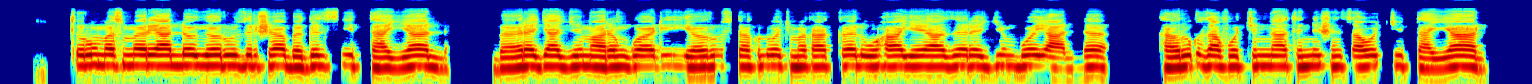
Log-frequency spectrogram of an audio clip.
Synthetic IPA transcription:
t̪ʼɨɾuməsməɾjalːəwjɛɾuzɨɾʃabəɡɨlsʼjɪt̪ːajːal | bəɨɾəd͡ʒad͡ʒɪmaɾəŋɡʷad̪ijɛɾust̪ʰəklo̞t͡ʃːməkʰakːəlwʊɦajɛjazəɾəd͡ʒɪmbo̞jalːə | kʰəɾukʼzafo̞t͡ʃːɪnːat̪ʰɨnːɨʃɨnsʼawo̞t͡ʃːjɪt̪ʰːajːal

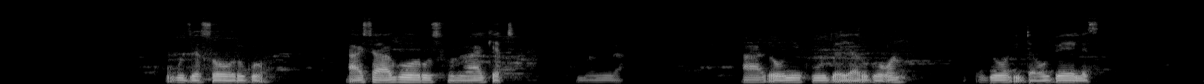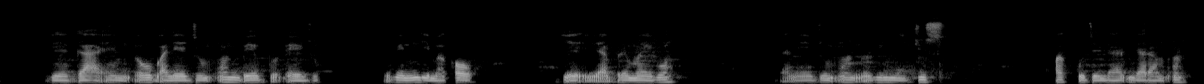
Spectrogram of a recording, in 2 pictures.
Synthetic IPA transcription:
kuːd͡ʒɛsoːɾuɡɔ | haʃaɡɔɾushunakɛt | maŋɡa | haɗɔwnikuːd͡ʒa̰ja̰ɾuɡɔɔn | ɗɔd͡ʒoːɗḭdawbɛlɛs | d͡ʒɛɡaʔɛnɗɔwɓaled͡ʒumʔɔnbɛbːɔ̰ɗed͡ʒum | ɗɔwindimakaw | d͡ʒɛ̰ja̰bɾɛmajbɔ | da̰ned͡ʒumʔɔ̰nɗɔ̰windid͡ʒus | pakːud͡ʒɛndaɾamɔn

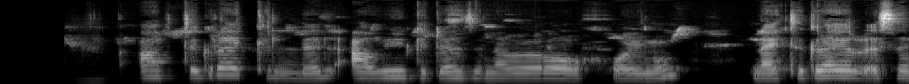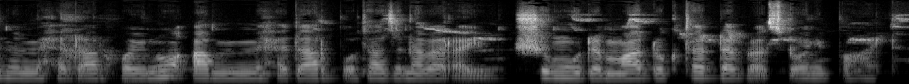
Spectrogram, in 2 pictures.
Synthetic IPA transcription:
ʔaβt̪ʰɨɡɾajkʰɨlːɨlʕawiɡɨd̪ɐnzɨnɐβɐɾokʰo̞jnunajt̪ʰɨɡɾajɾɨʔsɐmɨmːɨħd̪aɾko̞jnuʔaβmɨmːɨħd̪aɾbo̞t̪ʰazɨnɐβɐɾɐ̰ɨ̰jːuʃɨmud̪ɨmːad̪o̞kt̪ʰɐɾd̪ɐβɾɐ̰sʼlʔonjɪbːahal

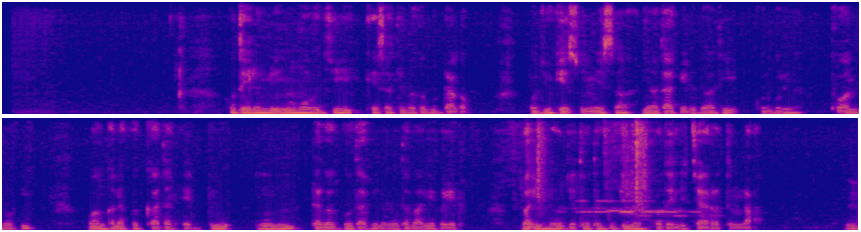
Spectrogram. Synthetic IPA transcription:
hɔt̪e̞ːlɔnːɪuːmoɦɔd͡ʒiːkʰe̞ːsːɐt̪ːɪbɐkːɐɡʊd̪ːaːkʼɐbʊ̥ | hɔd͡ʒiːke̞ːsːʊmːeːsːaːɲaːt̪aːfɪᶑʊɡaːt̪ɪkʊlɡʊlɪnɐ | t̪ʊʔɐnːoːfɪ | waːŋkɐnɐfɐkːaːt̪ɐnhɛd̪ːuː | uːmund̪̥ɐɾɡɐɡːo̞ːt̪aːfɪnɐmo̞ːt̪ɐbaːʔeːfɐjːɛd̪ʊ̥ | bɐʔɪnːɐhɔd͡ʒːɛt̪ːo̞ːt̪ɐɡʊd̪ːʊmːɐhɔt̪eːlːɪt͡ʃːaːɪrːɐt̪ːɪʊnd̪ɐ̰ʔɐ̥

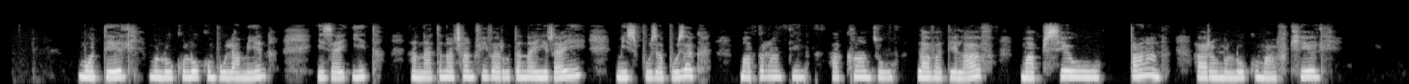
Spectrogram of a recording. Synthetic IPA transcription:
mod̪eli̥milukulukumbulamenə̥izajit̪ə̥ | anat̪inaʈ͡ʂanifivaɾut̪anəiɾajmisi̥b̥uzabuzakə̥ | mapiɾant̪i | akʰand͡zu | lavəd̪elavə̥ | mapi̥sew | t̪ananə̥ | aɾimilukumavu̥kʰeli̥

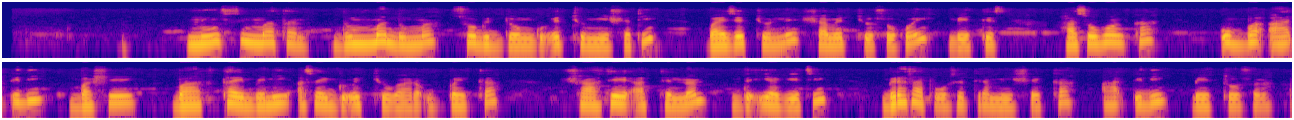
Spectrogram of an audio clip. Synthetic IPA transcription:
nuːsːɪmɐt̪ɐnd̪ʊmːɐd̪ʊmːɐsɔɡɪd̪ːɔnɡɔʔɛt̪ːɪjɔmiːʃːɐt̪ɪ | bɐjzɛt̪ːɪjɔnːɛʃɐmɛt̪ːɪjɔsɔhɔjbe̞ːt̪ːe̞ːs | hɐsɔhʊɐŋkːɐ | ʊbːɐʔaːɗːɪd̪ɪ | bɐʃe | baːt̪t̪ːɐjbɛniʔɐsɐjɡɔʔɛt̪ːɪjɔɡaːɾɐʔʊbːɐjkːɐ | ʃaːt̪eːʔɐt̪ːɛnːɐnd̪ɛʔɪjaɡe̞ːt̪ɪ | bɪɾɐt̪apːɛoːsɛt̪ːɪd̪ɐmiːʃːɐjkːɐ | aːɗːɪd̪ɪ | be̞ːt̪ːo̞ːsɔnɐ

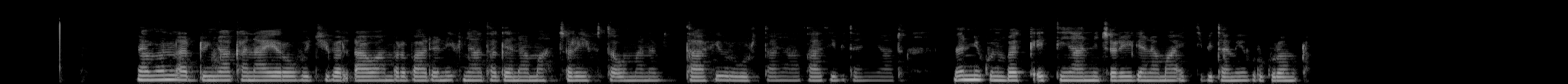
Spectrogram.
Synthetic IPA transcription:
nɐmo̞ːnːɪɐd̪ːʊɲːaːkɐnaːjɛɾo̞ːɦɔd͡ʒiːbɐlʔaːwaːnmbɐɾbaːd̪ɐniːfɲaːt̪ɐɡɐnɐmaːt͡ʃʼɪɾe̞ːft̪ɐʔʊmɐnɐbɪt̪ːaːfɪhʊɾɡʊɾt̪aːɲaːt̪aːt̪ibɪt̪ɐnɪɲaːt̪ʊ̥ | mɐnːɪkʊnbɐkːɐɪt̪ːɪɲaːnːɪt͡ʃʼɪɾe̞ːɡɐnɐmaːɪt̪ːɪbɪt̪ɐmeːhʊɾɡʊɾɐmʊᶑɐ̥

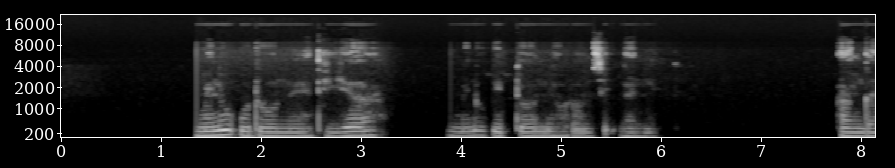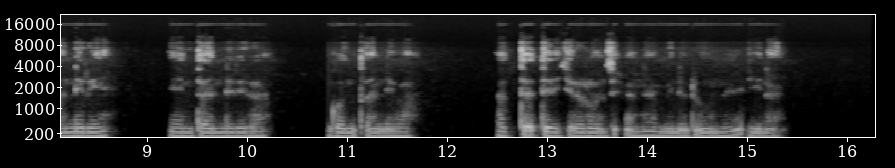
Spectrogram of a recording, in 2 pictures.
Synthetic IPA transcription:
mɪnʊʔʊd̪uːnːeːt̪ʰɪjaː | mɪnʊɡɪd̪ːo̞ːnːɪhɔɾoːnsɪʔɡɐnːɪ | ʔɐŋɡɐnːɪɾɪ | ɛnt̪anːɪɾɪɾɐ | ɡɔnt̪ʼɐnːɪwɐ | ʔɐt̪ːɐt̪ːɛɾɪt͡ʃɪɾɐɾoːnsɪʔɐ̰nːɐmɪnʊd̪uːnːejɪnan

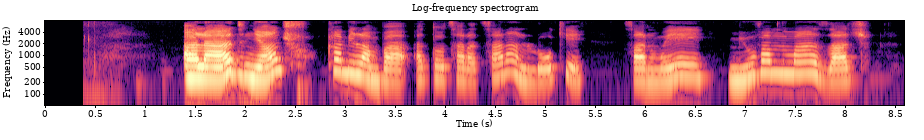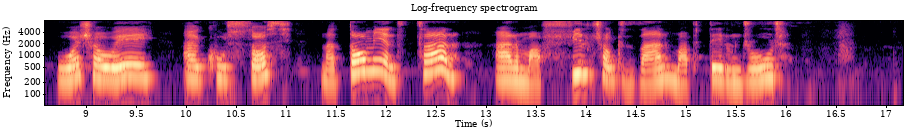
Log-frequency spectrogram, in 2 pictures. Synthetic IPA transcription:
alaad̪inianʈ͡ʂu̥ | kamilambaat̪ot͡saɾat͡saɾanilokʰʲe | z̥aniwe | miuvaminimazaʈ͡ʂə̥ | uaʈ͡ʂəwe | akʰusosi̥ | nat̪omend̪i̥t͡saɾə | aɾimafiluʈ͡ʂakizanimapi̥t̪eluɳɖ͡ʐuɾə̥

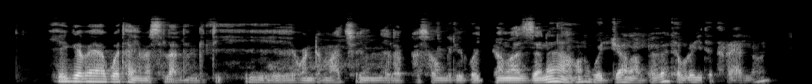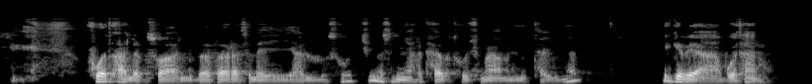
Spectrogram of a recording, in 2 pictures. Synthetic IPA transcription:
jɛɡəβəjabo̞t̪ʰajɪməsla̰lːɨŋɡɨd̪ihɪhewɔnd̪ɨmːat͡ʃːɪɲjɛləbːəsəwɨŋɡɨd̪iwɔd͡ʒamazːənəaɦunwɔd͡ʒːamabːəβət̪ʰəβlo̞jːɛt̪ʰət̪ʼərjalːəhun | fot̪ʼalɨβsoalbəfəɾəslajːalːusəwo̞t͡ʃːɪnmɨslɨɲːalkʰəβt̪ʰo̞t͡ʃːməɾamɨnmjɪt̪ʰːajːuɲːal | jɛɡəβəjabo̞t̪ʰanəw

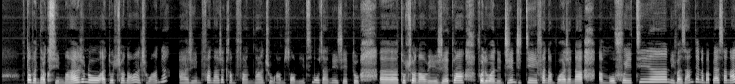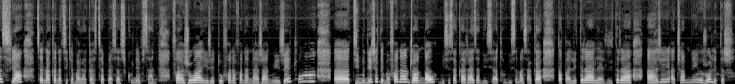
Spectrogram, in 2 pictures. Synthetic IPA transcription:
fi̥t̪ovand̪aku̥z̥imaɾunua̰t̪uluʈ͡ʂanawaɳɖ͡ʐuana | aɾimifanaɾakamiv̥aninaɳɖ͡ʐua̰miz̥amint͡simuzaniɾet̪u | at̪uluʈ͡ʂonawiret̪av̥oluaniɳɖ͡ʐiɳɖ͡ʐit̪ifanambuaɾanəmufuit̪ianivazanit̪enəmbapjiasanazifiat͡sianakanat͡sikʲəmalaɡasi̥t͡siapjasazi̥kunefiz̥ani̥faɾuaiɾet̪ufanafananaɾanuiɾet̪ua | d̪̥iminiʈ͡ʂəd̪emafanaɳɖ͡ʐannawmisisakaɾazaniziat̪umisimazakət̪apalit̪iɾəleɾlit̪iɾəaɾiaʈ͡ʂaminirolit̪erə̥

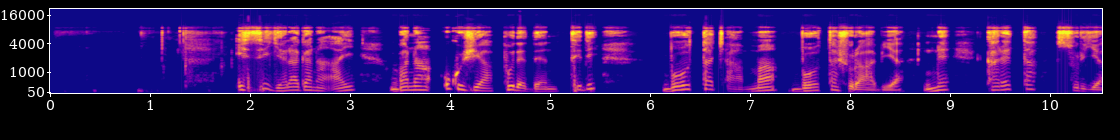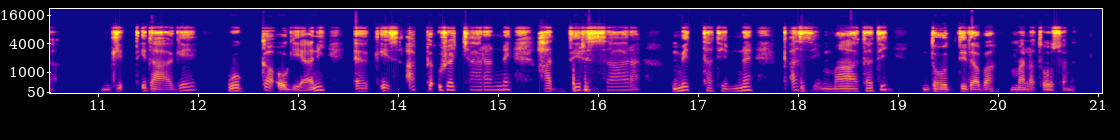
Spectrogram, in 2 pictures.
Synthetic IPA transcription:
ʔɪsːɪjɛlɐɡɐnɐ̰ʔɐjbɐnaːʔʔʊkʊʃɪjaːpʊd̪ɛd̪ɛnt̪ːɪd̪ɪ | bo̞ːt̪ːɐt͡ʃʼaːmːaːbo̞ːt̪ːɐʃʊɾaːbɪjanːɛkɐɾɛt̪ːɐ | sʊɾɪja̰ | ɡɪt̪ʼːɪd̪aːɡe̞ː | wɔɡːa̰ʔɔɡɪja̰nɛkʼːiːsʔɐ̰pːɛʔʊʃɐt͡ʃːaːɾɐnːɛhɐd̪ːɪɾsaːɾɐ | mɪt̪ːɐt̪ɪnːɛkʼɐsːɪmaːt̪ɐt̪ɪ | d̪oːd̪ːɪd̪ɐbɐmɐlʔɐ̰t̪ʰo̞ːsɔnɐ

